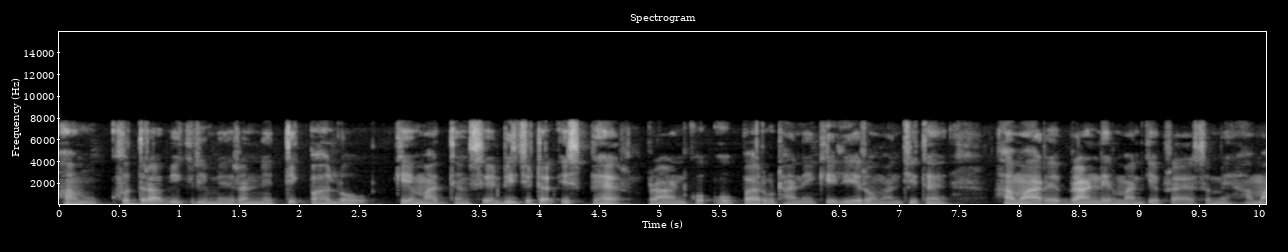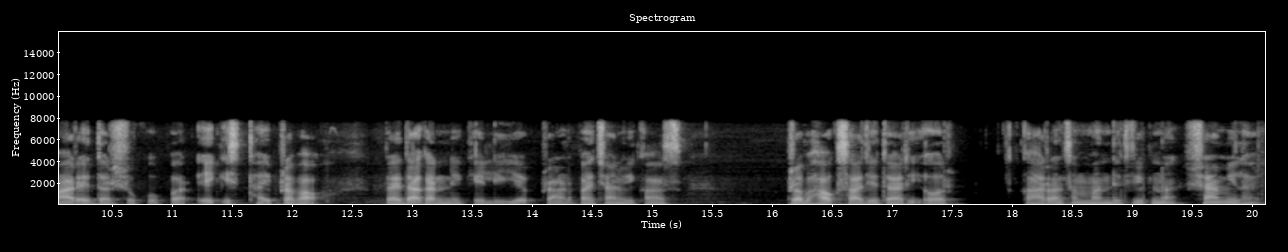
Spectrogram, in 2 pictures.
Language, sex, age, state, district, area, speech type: Hindi, male, 30-45, Madhya Pradesh, Seoni, rural, read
